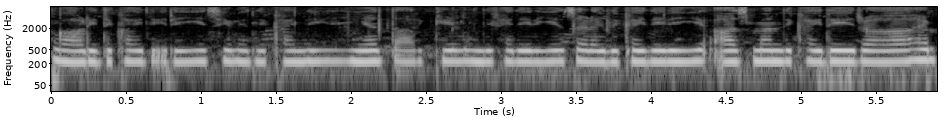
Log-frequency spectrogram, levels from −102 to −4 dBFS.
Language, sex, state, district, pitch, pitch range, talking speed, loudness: Hindi, female, Bihar, Vaishali, 235 Hz, 235-240 Hz, 265 wpm, -32 LUFS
